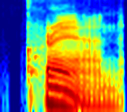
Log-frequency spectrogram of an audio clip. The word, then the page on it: cran: American English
